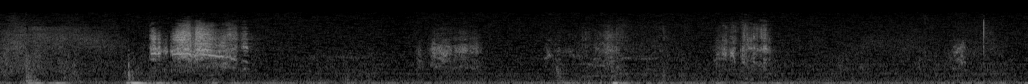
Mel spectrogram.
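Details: Griffon vultures gathering noisily at an animal carcass near Tremp, Catalonia, squabble for position in harsh, hissing rasps and croaks, loudest at first then in scattered bursts every second or two, over low wind rumble.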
